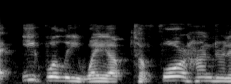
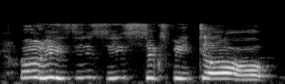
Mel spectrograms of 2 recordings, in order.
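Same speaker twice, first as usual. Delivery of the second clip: put-on very high hollering, drawn out long; 11 semitones higher, 4 dB louder than usual. Speaker contrasts a report of a teen's height with a man's claim, retelling someone yelling. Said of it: "Then he's yelling like".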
